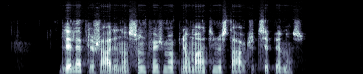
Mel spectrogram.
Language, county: Lithuanian, Kaunas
